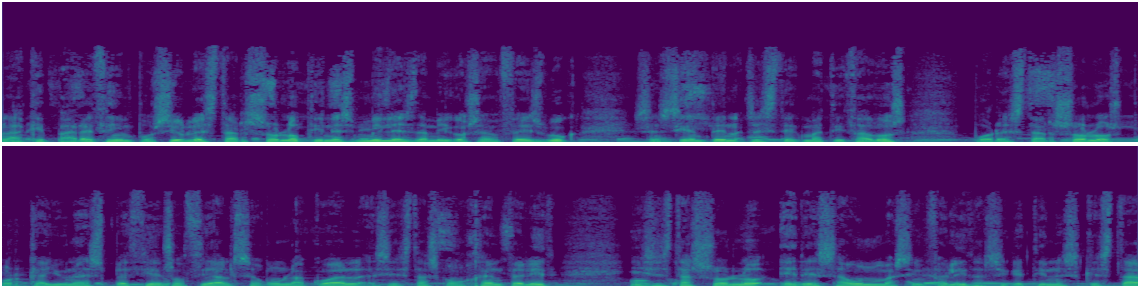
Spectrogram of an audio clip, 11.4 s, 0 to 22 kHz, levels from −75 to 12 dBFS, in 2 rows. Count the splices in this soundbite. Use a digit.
4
